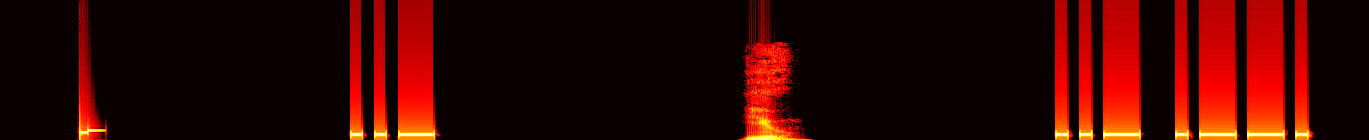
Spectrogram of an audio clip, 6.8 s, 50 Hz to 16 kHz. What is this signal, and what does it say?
Morse code, heard as a keyed tone, about 20 wpm, 700 Hz. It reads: U UP
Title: Build A Word - 1 Letter At A Time - 4-Letter Words - 20wpm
